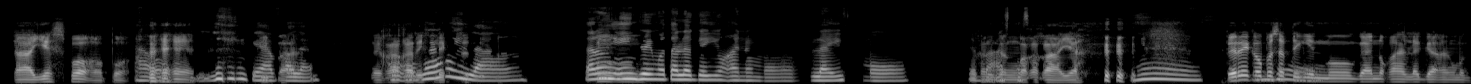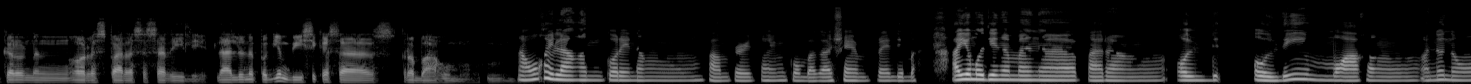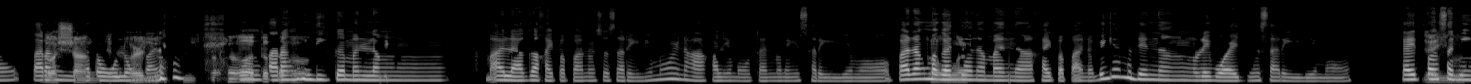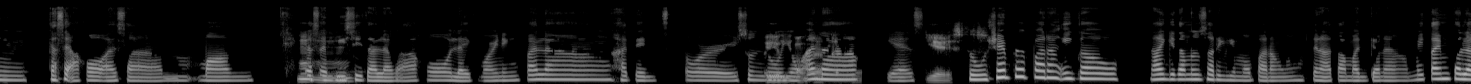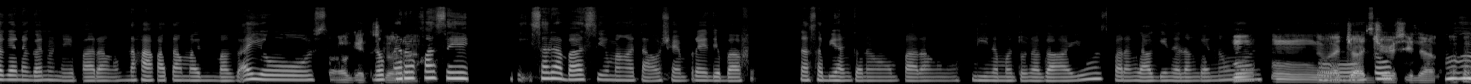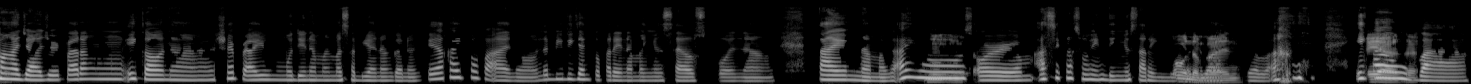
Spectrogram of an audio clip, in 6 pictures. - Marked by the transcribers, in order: laugh; laugh; in English: "pamper time"; laugh; laughing while speaking: "Oo, totoo"; laugh; laughing while speaking: "di ba?"
- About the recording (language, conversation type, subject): Filipino, unstructured, May libangan ka ba na palagi kang napapasaya kahit pagod ka na?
